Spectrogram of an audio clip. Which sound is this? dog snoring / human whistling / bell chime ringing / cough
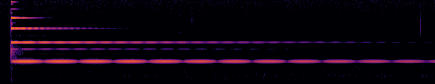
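bell chime ringing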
